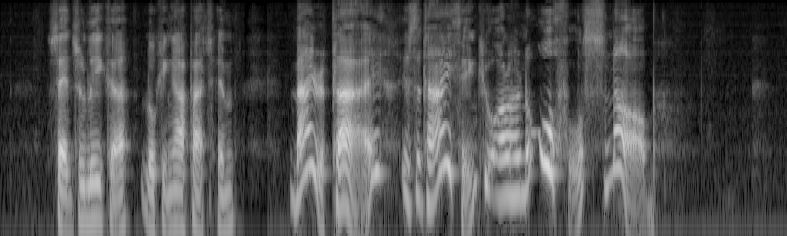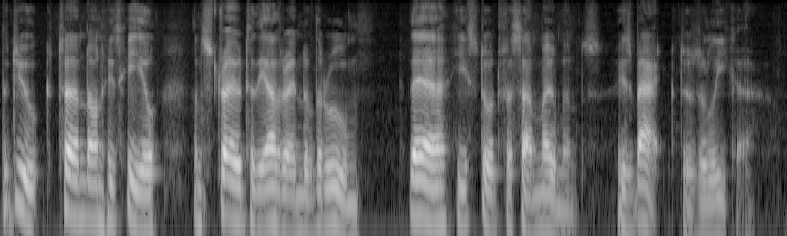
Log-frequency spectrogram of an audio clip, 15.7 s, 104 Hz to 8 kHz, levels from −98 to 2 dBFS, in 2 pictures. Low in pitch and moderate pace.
Yes: low, 130 Hz; average, 160 wpm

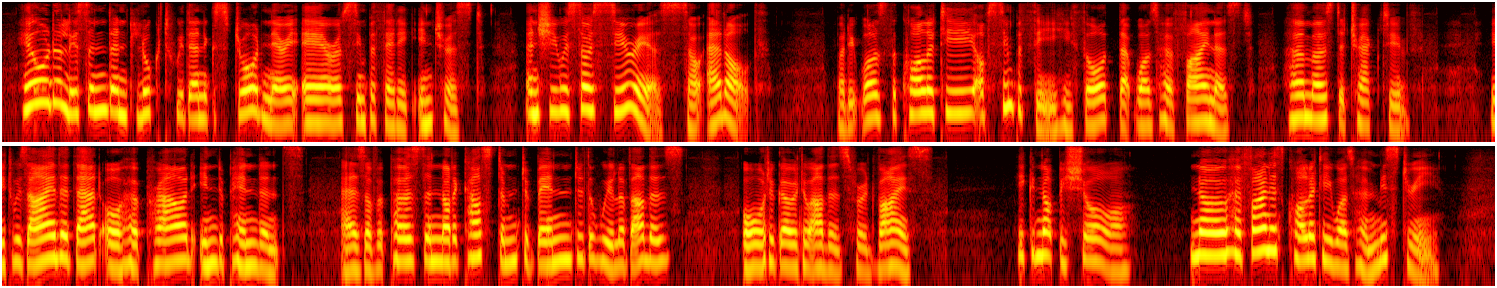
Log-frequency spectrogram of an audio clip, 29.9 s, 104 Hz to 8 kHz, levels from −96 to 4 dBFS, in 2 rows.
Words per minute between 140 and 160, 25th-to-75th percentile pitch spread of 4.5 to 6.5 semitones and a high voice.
Yes: average, 150 wpm; average, 4.9 semitones; high, 215 Hz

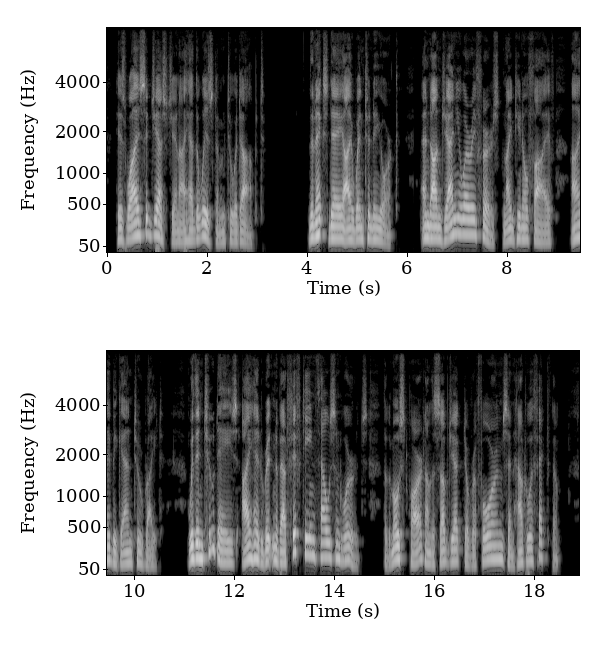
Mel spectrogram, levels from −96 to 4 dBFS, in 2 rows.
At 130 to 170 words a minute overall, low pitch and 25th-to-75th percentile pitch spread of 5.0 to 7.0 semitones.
Yes: average, 160 wpm; low, 115 Hz; average, 5.3 semitones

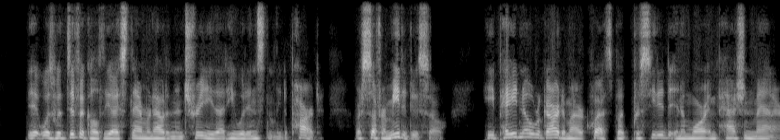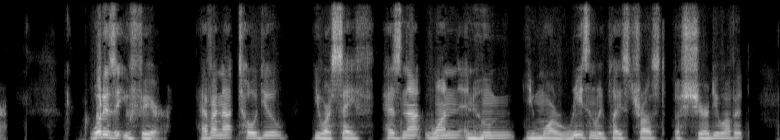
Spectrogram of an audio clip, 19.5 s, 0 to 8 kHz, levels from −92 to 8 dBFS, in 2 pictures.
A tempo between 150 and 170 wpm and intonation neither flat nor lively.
No: average, 195 wpm; average, 3.7 semitones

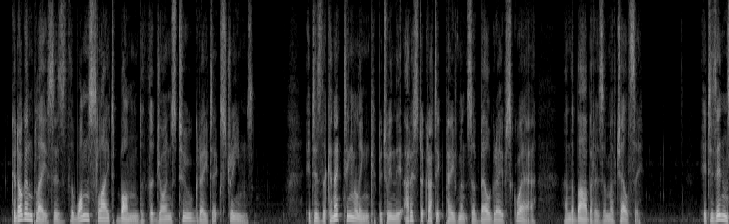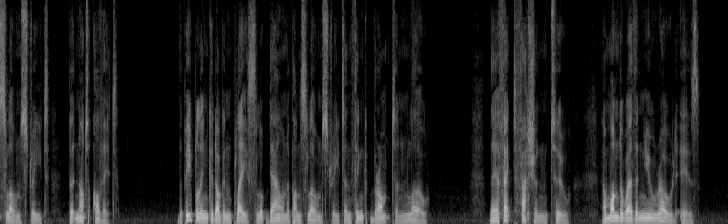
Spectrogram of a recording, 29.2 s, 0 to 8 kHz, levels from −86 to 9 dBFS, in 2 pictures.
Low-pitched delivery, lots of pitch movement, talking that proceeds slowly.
Yes: low, 105 Hz; wide, 6.3 semitones; slow, 130 wpm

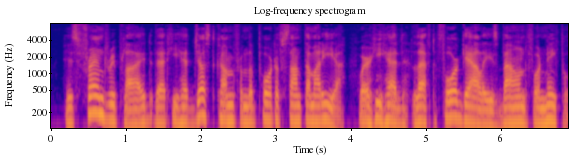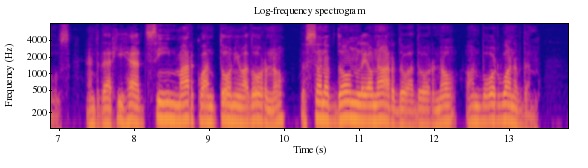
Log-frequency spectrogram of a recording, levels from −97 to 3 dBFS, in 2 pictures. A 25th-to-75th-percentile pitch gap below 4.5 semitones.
Yes: average, 2.9 semitones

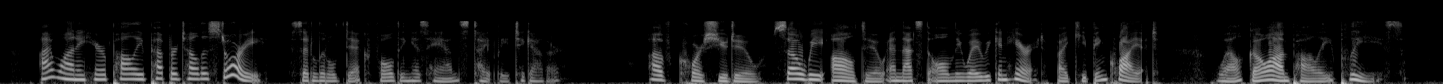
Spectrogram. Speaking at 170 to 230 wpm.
Yes: average, 175 wpm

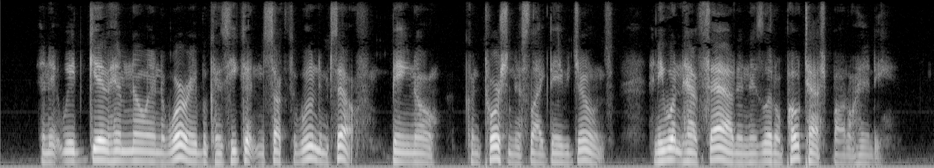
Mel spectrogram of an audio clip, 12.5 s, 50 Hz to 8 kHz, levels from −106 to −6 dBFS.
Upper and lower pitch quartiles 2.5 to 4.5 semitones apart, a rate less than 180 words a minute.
Yes: average, 2.9 semitones; average, 160 wpm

